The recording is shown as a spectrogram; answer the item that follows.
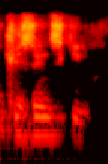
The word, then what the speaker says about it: Kaczynski: Is it pronounced Kaczynski or Kaczynski? – In America, they typically say Ted Kaczynski.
